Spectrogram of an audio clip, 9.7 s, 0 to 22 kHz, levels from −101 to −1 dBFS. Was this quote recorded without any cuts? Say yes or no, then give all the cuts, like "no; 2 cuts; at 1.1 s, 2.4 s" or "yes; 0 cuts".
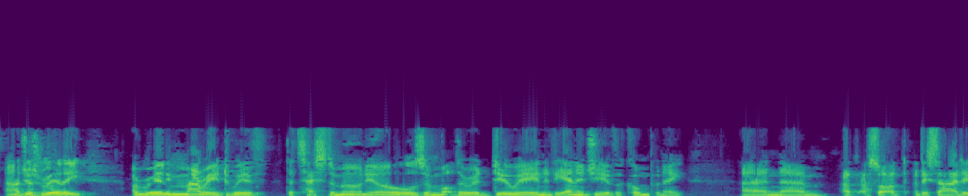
no; 1 cut; at 5.5 s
